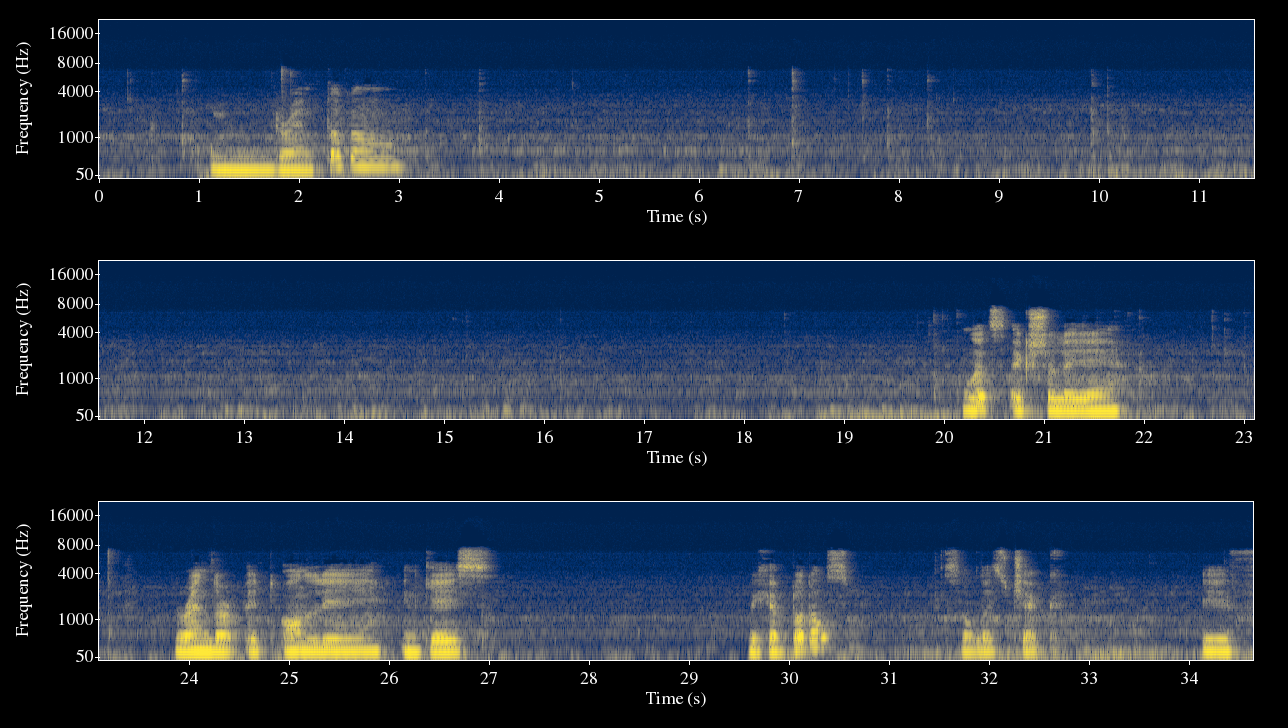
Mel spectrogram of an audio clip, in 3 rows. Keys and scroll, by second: 0.1 Right, 0.9 alt+shift+g, 1.8 Return, 6.6 shift+super+/, 7.2 alt+shift+/, 7.3 alt+shift+Left, 8.3 alt+shift+Right, 9.3 alt+shift+Left, 10.0 alt+shift+super+Left, 10.1 alt+shift+super+c, 10.8 shift+super+c, 15.2 super+v, 16.6 super+v, 19.8 BackSpace, 21.6 Return, 22.6 shift+[, 23.1 shift+Return, 24.0 Return, 24.3 Down, 24.7 Up, 32.4 super+c, 33.2 super+v.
